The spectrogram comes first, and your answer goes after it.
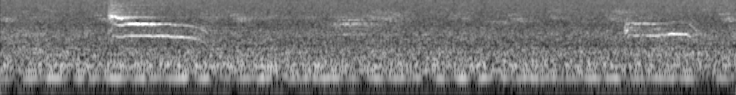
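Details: Three-week-old Himalayan kittens, a chocolate male and cream and blue-cream females, give thin rising-then-falling meows, one near the start and another about four seconds later, over a steady low hum.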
